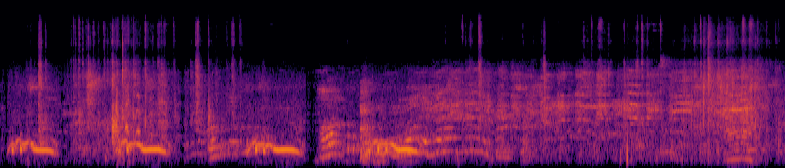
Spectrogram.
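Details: Native Bangladeshi pigeon giving low, rolling coos, each phrase swelling and dipping, repeated about every one and a half seconds over the first five seconds, then fading into a hiss of indoor noise with faint voices.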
